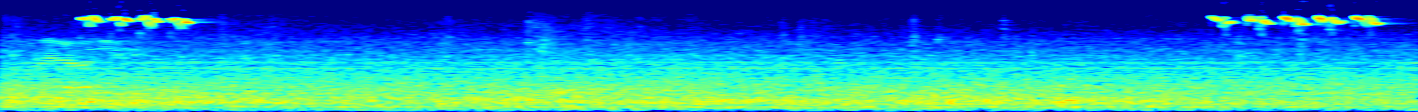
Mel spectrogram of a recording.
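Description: Cuban grassquit giving two short bursts of very high, thin, rapidly repeated notes about five seconds apart, its 'hammer and bell' song type, over a steady low background hiss.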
